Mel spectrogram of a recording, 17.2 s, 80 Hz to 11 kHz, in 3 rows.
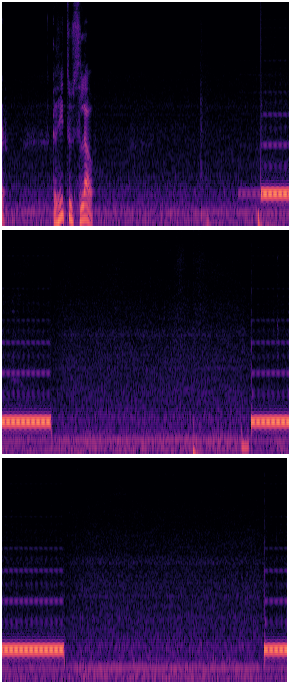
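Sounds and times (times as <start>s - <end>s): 
speech: 1.0s - 1.9s
telephone ringback tone on an outgoing call: 4.8s - 6.8s, 10.7s - 12.8s, 16.7s - 17.1s.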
